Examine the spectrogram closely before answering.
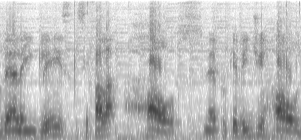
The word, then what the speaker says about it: Halls: A pronúncia original da bala é halls e a pronúncia da casa original é house. Halls, house. Halls, house. Original.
